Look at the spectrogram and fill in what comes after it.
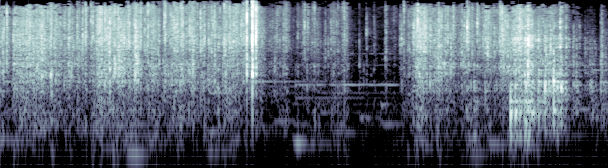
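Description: A clear plastic bag crinkling as hands work toy dishes out of it, with one sharp click about halfway through. Near the end, a second bout of crinkling with plastic clattering as the plastic toy dishes are tipped into the plastic sink basin.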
